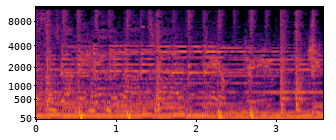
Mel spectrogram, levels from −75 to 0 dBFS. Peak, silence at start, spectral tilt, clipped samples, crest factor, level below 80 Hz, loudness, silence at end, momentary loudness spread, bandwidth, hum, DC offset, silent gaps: -8 dBFS; 0 s; -3.5 dB/octave; under 0.1%; 14 dB; -32 dBFS; -21 LUFS; 0 s; 3 LU; 11.5 kHz; none; under 0.1%; none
